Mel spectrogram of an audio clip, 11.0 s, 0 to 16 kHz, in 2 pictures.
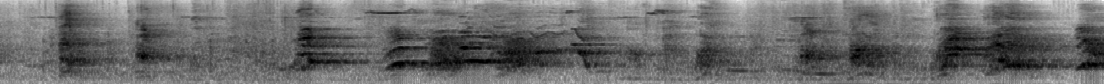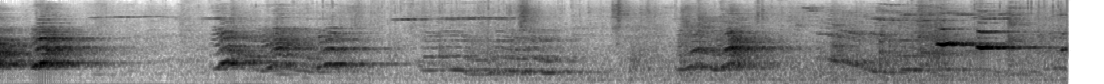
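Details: Young cream female French Bulldog, born June 2018, in a pet shop: rapid strings of high yips and barks, some with a whining edge, tumbling together for several seconds before a short lull and a final flurry.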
